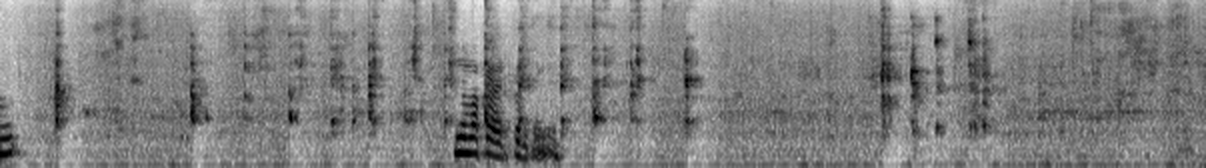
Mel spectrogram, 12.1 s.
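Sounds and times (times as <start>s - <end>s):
chicken sizzling in hot oil: 0.0s - 12.0s
spatula scraping pan: 0.5s - 12.0s
metal spoon clinking on plate: 8.8s - 10.0s.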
